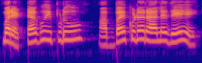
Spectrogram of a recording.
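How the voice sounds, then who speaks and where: A devout, fretful old mother-in-law who scolds in a slow, raised voice, as a woman reader puts her on. The tone is warm and mellow, and the recording sounds dull and lo-fi. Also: fairly high pitch, lightly acted.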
